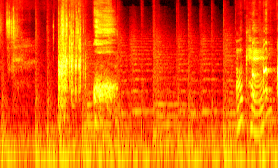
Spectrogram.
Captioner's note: dice clanks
